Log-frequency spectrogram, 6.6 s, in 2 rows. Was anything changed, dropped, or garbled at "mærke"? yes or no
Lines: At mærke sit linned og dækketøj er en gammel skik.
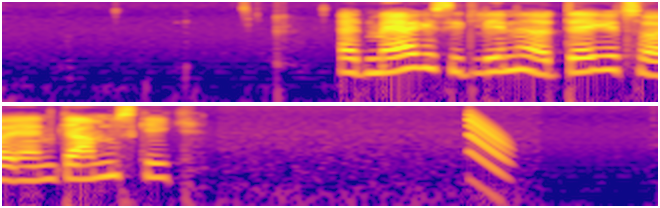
no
